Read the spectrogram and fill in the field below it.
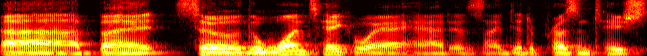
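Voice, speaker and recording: A man talks with ordinary pitch variation. The background is quiet. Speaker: city transportation engineer presenting. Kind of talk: public meeting presentation. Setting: community meeting room with audience. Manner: fast.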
